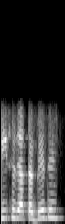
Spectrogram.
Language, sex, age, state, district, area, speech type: Hindi, female, 18-30, Uttar Pradesh, Jaunpur, urban, conversation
